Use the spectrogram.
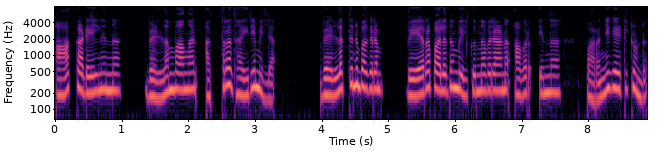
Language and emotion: Malayalam, fearful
